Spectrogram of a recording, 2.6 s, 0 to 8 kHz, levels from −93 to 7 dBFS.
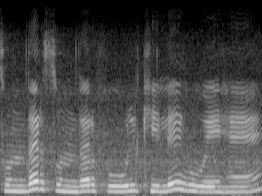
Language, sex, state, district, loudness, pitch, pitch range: Hindi, male, Punjab, Fazilka, -14 LUFS, 230 Hz, 215-245 Hz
